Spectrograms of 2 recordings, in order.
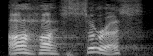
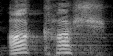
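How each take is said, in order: First: The name is said in its anglicized form. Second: The name is said in its Hebrew form. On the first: "pronounced Ahasuerus" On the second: "the Hebrew pronunciation is Akashwerosh"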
